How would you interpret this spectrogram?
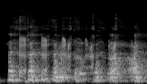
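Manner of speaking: big bright laugh; hearty laugh. Real, not acted. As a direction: burst out laughing. Laughs after the intro.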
